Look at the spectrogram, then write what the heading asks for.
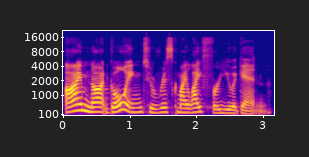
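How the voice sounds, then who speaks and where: Lady playing fed up blunt alien sidekick, slow delivery, lively pitch, comedy table read. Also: no room sound. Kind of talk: comedic live table read of a film script.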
